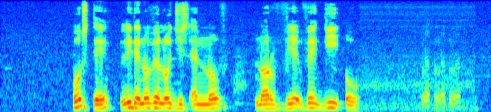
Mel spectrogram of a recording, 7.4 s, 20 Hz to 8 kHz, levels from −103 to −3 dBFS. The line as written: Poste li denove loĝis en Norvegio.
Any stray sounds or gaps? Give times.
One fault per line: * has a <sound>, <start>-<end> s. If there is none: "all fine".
* has a laugh, 6.3-6.9 s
